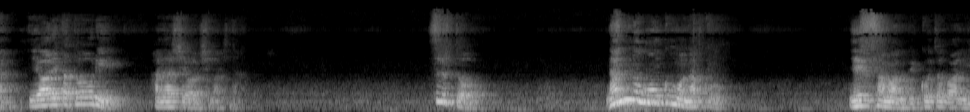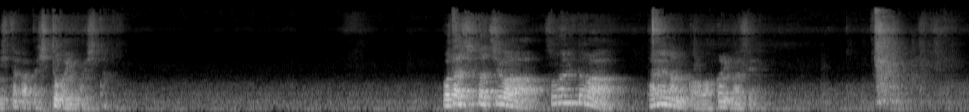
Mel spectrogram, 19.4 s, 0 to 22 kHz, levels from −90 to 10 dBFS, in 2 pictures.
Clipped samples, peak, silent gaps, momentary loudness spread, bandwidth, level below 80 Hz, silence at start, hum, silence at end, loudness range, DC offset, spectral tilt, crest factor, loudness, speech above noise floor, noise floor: under 0.1%; -4 dBFS; none; 20 LU; 16.5 kHz; -58 dBFS; 0 s; none; 0.55 s; 10 LU; under 0.1%; -7.5 dB/octave; 22 dB; -23 LUFS; 33 dB; -55 dBFS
